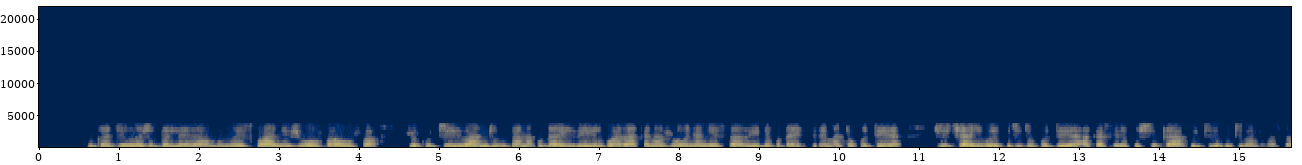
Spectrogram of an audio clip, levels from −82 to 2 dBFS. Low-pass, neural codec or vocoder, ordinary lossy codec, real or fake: 3.6 kHz; vocoder, 44.1 kHz, 128 mel bands, Pupu-Vocoder; Opus, 16 kbps; fake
